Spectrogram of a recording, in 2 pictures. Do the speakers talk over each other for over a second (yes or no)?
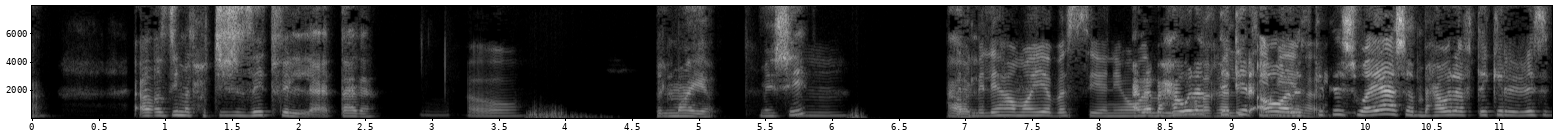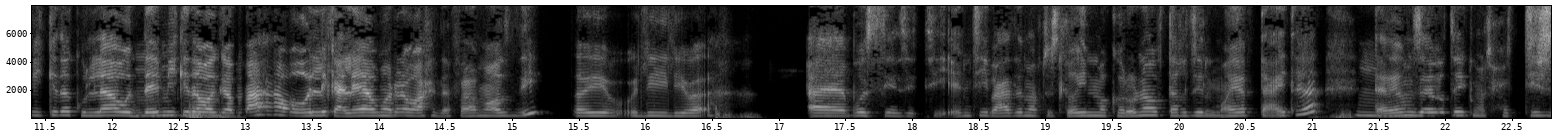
yes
